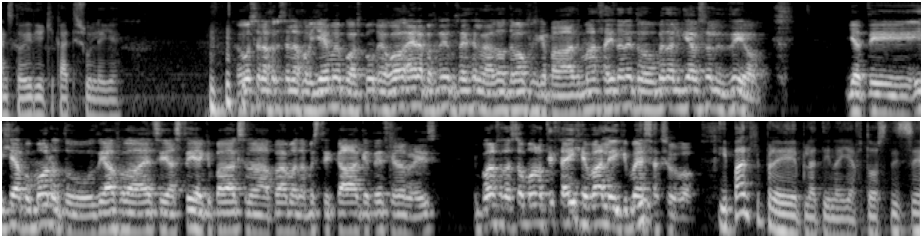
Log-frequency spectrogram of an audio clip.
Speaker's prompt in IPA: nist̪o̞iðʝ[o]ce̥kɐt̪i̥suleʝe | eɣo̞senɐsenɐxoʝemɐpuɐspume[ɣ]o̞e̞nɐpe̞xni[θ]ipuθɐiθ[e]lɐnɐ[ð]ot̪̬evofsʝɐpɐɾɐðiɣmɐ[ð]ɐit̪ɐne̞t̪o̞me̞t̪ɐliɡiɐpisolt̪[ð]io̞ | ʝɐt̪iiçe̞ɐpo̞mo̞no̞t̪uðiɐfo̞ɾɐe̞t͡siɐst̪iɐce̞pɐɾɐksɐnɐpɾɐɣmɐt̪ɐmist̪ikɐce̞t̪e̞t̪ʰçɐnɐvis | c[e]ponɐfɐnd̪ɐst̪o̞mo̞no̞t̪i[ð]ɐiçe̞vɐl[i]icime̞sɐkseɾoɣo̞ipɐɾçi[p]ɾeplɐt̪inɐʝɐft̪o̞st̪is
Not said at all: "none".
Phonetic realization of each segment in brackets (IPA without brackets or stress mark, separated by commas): o, ɣ, ð, e, ð, θ, ð, e, θ, i, p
